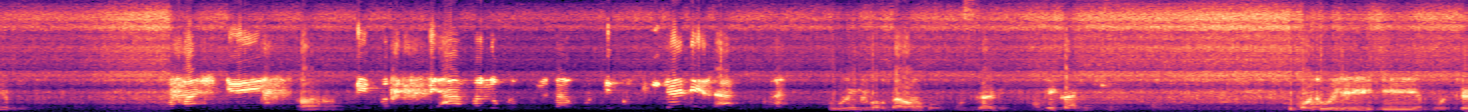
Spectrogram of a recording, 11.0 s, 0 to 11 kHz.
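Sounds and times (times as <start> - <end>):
person talking over phone line: 1.3 - 8.5, 9.7 - 11.0.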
